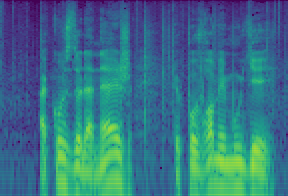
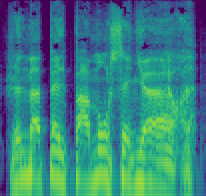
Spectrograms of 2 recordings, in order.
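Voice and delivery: higher, louder monster voice; beast voice; 6 semitones higher, 5 dB louder than usual. Acted. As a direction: correct him with menace like a beast. The beast corrects the merchant. (la bête reprend le marchand, voix forte et aiguë)

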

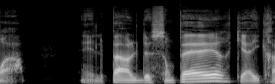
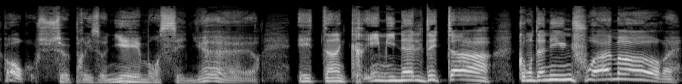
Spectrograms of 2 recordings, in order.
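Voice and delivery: higher, indignant Boxtel; Boxtel's accusation; 6 semitones higher than usual. Acted. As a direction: accuse the girl boldly. Boxtel denounces prisoner.

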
